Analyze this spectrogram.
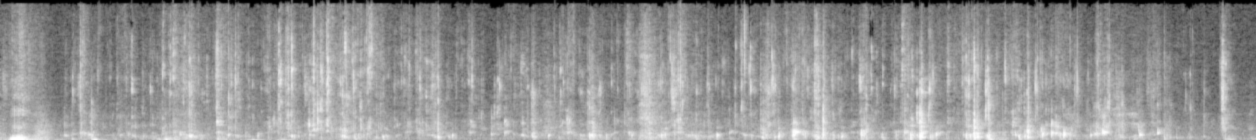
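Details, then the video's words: Pit bull eating raw meat, close wet chewing and biting: dense irregular smacking and squelching bursts through the clip, indoors in a small room. "Pitbull eating raw meat Asmr"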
